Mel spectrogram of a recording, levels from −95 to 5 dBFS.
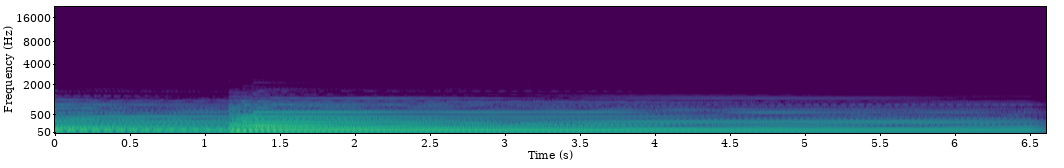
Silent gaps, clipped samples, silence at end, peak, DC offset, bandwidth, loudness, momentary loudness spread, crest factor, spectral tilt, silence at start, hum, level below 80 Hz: none; under 0.1%; 0 s; -18 dBFS; under 0.1%; 1.4 kHz; -38 LUFS; 15 LU; 18 dB; -15 dB/octave; 0 s; none; -50 dBFS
